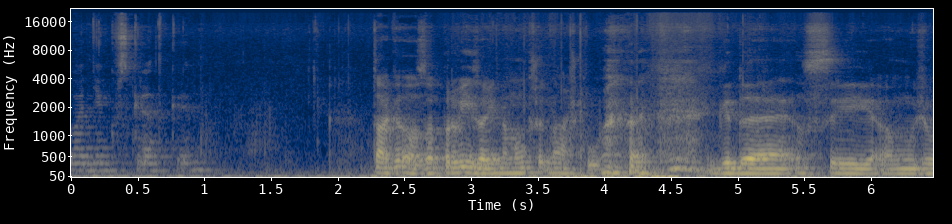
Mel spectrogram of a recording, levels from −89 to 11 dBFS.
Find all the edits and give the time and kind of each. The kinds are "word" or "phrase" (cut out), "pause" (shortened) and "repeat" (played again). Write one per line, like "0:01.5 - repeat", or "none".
none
